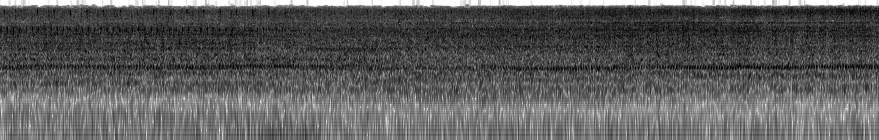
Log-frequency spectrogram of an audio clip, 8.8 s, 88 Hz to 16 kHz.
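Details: 1999 Pontiac Firebird at idle: a constant high-pitched whine over a hissy, busy engine sound; something seems a little loose, source not identified.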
